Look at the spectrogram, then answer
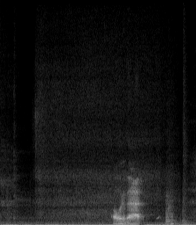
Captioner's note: blows air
